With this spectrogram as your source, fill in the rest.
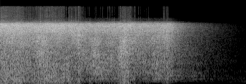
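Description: Compressed air blasts dust off lacquer sanded with 320-grit paper, a loud close steady hiss lasting nearly two seconds before it tapers off to silence.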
